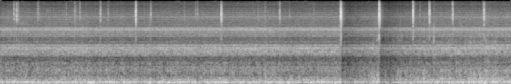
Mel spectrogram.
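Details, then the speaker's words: Small sprung-arch stoneware kiln, bisqued pots, fired aggressively with a blower burner: deep steady roar with constant fan hum, even throughout; normal forced-air burner at high fire. "i said i don't want to go too far with this pretty aggressive right now looks like this fan is going off"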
